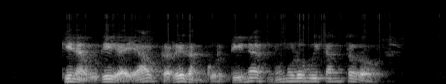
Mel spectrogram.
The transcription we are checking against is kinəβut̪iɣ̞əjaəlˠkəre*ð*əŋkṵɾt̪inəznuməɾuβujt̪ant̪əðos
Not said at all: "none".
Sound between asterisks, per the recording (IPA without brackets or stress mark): ð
